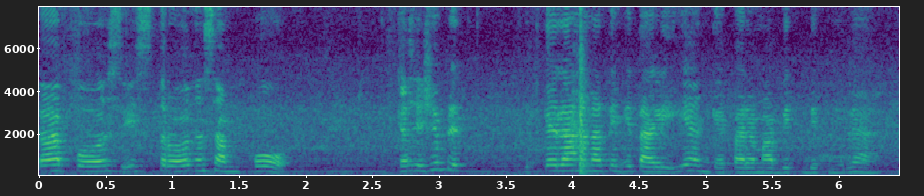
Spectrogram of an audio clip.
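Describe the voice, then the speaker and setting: There is noticeable background noise as a woman talks at a fairly high pitch. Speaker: home cook vlogger. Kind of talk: cooking tutorial. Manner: casual, with fillers.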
